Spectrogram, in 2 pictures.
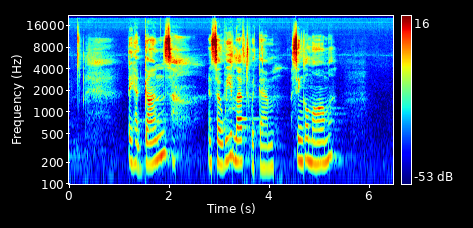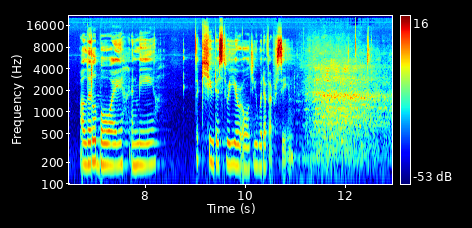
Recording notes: told live on stage and without notes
